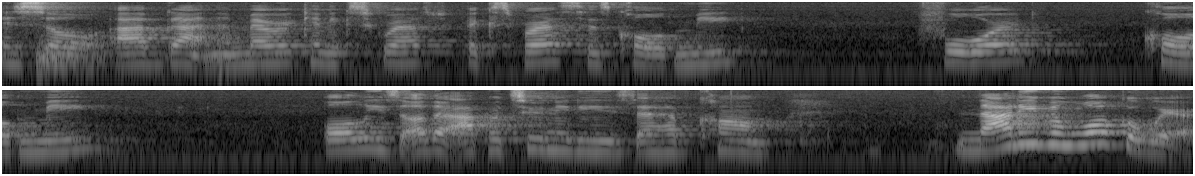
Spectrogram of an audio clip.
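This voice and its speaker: Speaking fairly slowly with an ordinary pitch variation, a woman with a New York accent leaves long, frequent pauses, and the room echo is audible. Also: medium pitch for a woman. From Brooklyn, New York (Bed Stuy). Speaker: fashion designer. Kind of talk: interview in front of live audience. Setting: stage with live audience.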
